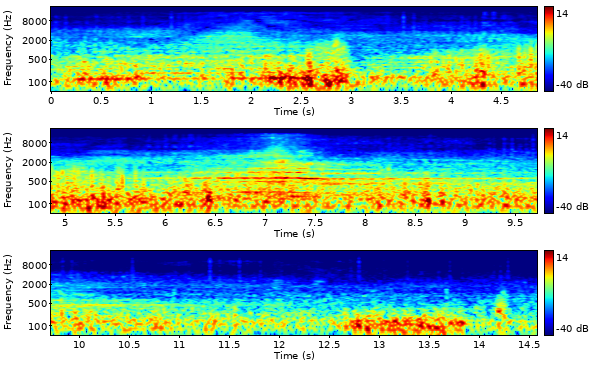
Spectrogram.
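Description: Road and wind noise from riding along a road in an open vehicle. A louder passing vehicle swells and fades about halfway through.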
